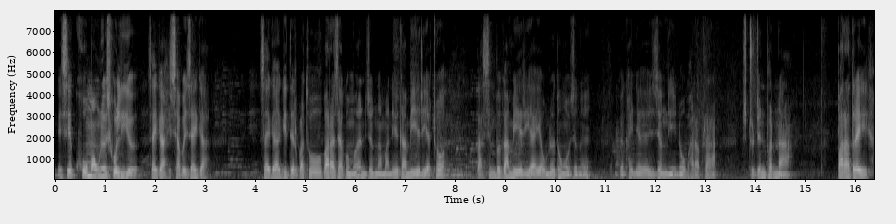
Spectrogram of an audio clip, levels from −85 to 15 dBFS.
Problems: constant background noise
